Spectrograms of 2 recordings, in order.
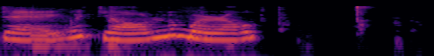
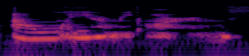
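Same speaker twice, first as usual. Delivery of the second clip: fast mock whisper; 8 dB quieter, faster than usual. Playing along with avatar.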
